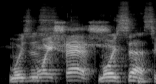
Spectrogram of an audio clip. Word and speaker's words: Moises: So, UFC Vegas 31, Makhachev versus Moises. Is that how you say it? Moises.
